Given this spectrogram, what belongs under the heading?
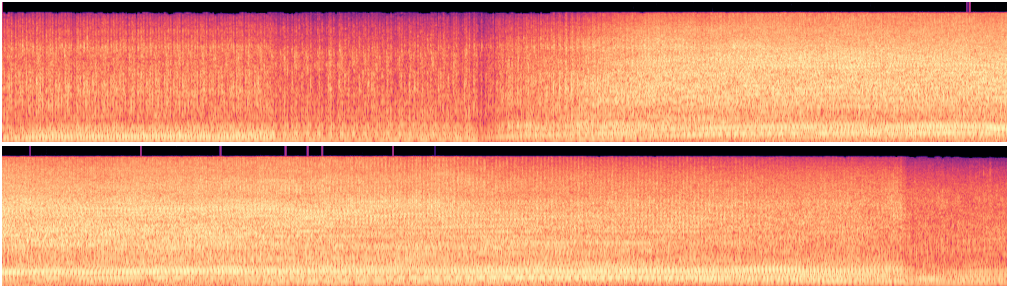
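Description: A mud drag race car at the Valemount mud drags roars as it launches, its engine rising from a rough idle into a sustained loud, close revving run down the track before the note drops away at the end.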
